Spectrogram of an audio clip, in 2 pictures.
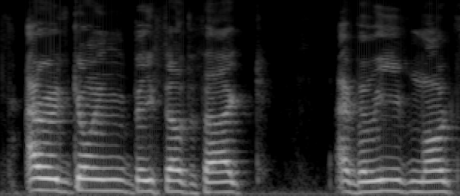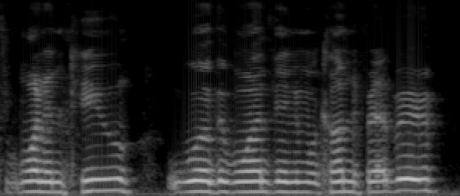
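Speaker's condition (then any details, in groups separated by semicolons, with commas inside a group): Cerebral palsy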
